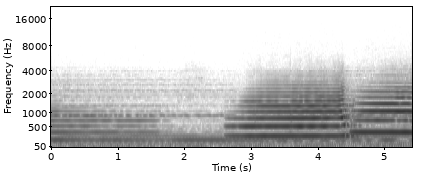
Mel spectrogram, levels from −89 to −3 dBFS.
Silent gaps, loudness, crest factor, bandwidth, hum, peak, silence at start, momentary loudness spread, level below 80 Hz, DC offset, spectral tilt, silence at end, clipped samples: none; -25 LUFS; 14 dB; 5.6 kHz; 60 Hz at -50 dBFS; -14 dBFS; 0 s; 18 LU; -50 dBFS; under 0.1%; -8.5 dB/octave; 0 s; under 0.1%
